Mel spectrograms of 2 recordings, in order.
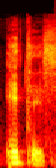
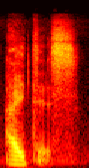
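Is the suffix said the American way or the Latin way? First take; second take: Latin; American. First: The suffix is said with the Latin vowel. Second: The suffix is said with the American vowel. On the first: The speaker calls it right. "is Latin, you say itis" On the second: The speaker calls it wrong. "You don't say itis"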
